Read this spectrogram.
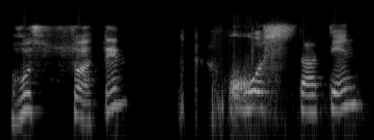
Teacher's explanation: Just remember when you join letter ghain with swad, you need to make sure, because there are two swads, you need to hold the sound there. You need to press down on the sound. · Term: shadda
